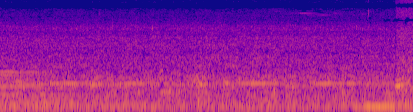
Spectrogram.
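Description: Steady rush of the Ginzan River's water flowing through the hot-spring town.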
